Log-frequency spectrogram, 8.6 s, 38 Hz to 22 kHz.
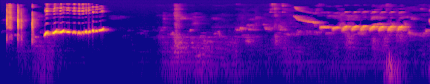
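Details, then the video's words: White-rumped shama masteran meant to prompt a response: a few sharp clicks, a rising drawn-out whistle, a quiet gap with faint noises, then a fast, rhythmic, trilled series of repeated notes. "7 DETIK AUTO RESPON MURAI BATU ANDA DENGAR MASTERAN MURAI BATU SATU INI"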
